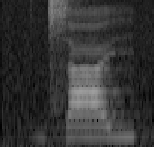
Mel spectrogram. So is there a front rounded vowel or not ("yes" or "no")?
no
